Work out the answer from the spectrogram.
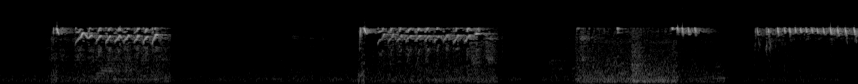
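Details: An orange-headed thrush delivers high, rapid phrases: two buzzy trills on two pitches about a second long each, a softer noisy passage with a brief chirp, then a quick run of repeated sharp notes.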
